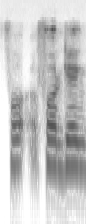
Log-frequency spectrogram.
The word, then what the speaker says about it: foreign: Have you ever lived in the foreign country? No, I haven't. Wait, Ghadi, Have this you- is what? Foreign? The G is silent.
